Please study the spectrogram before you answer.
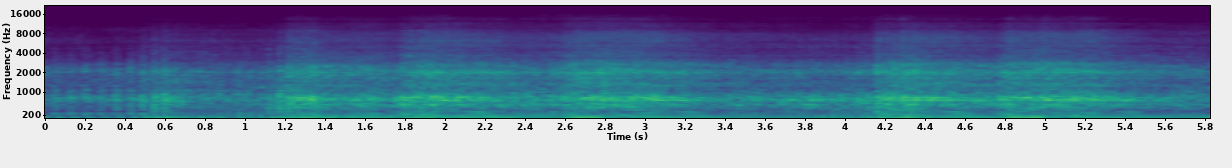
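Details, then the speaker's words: Yamaha R15 version 3 motorcycle, warmed up, after recent half engine work: idle and blips with fast, dry ticking clatter over exhaust, louder when hot; loud tappet noise from excessive valve clearance, before tappet adjustment. "महसूस करने के लिए अब आप ऐसा कर सकते हैं आवाज बहुत तेज है।"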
